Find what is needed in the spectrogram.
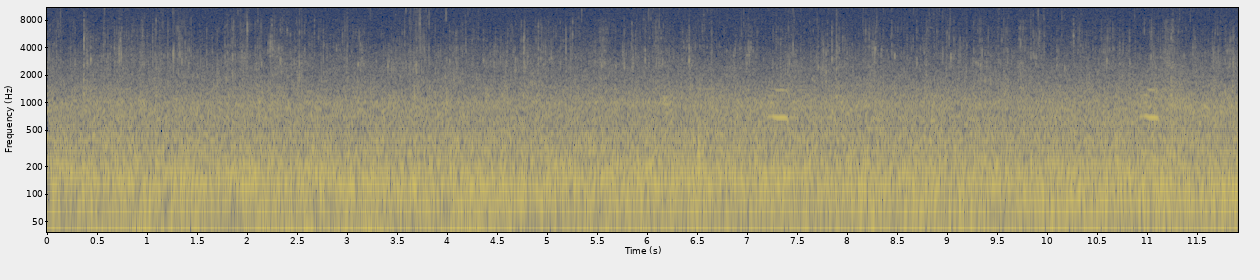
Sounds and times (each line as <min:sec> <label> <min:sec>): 0:00.0 river 0:11.9
0:07.2 geese 0:07.5
0:10.9 geese 0:11.2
